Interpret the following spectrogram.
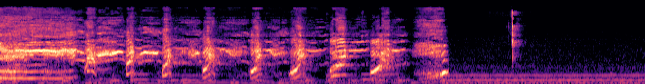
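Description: A woman laughing in a quick run of short rising bursts, about three a second, that stops after about four seconds. A faint steady hum follows, with a single click.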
